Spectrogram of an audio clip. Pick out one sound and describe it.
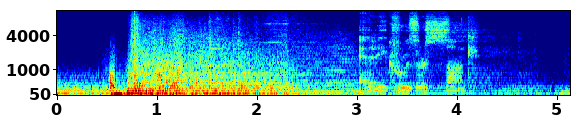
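A ship explodes with a roaring blast.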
